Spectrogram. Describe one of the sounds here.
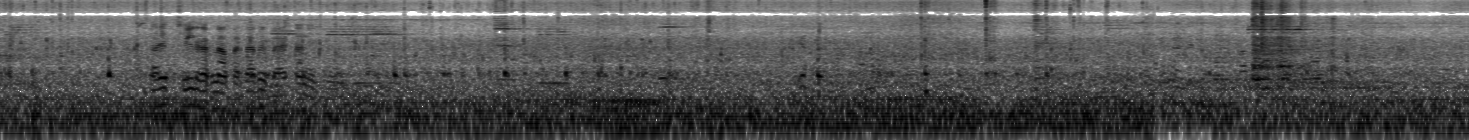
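A metal ladle clinks and scrapes inside a metal pot.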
